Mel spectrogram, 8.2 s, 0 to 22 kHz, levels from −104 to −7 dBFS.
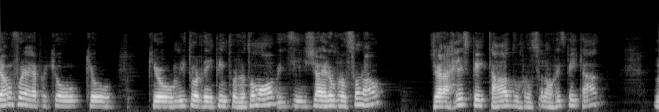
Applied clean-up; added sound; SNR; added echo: neural mask model DeepFilterNet 3.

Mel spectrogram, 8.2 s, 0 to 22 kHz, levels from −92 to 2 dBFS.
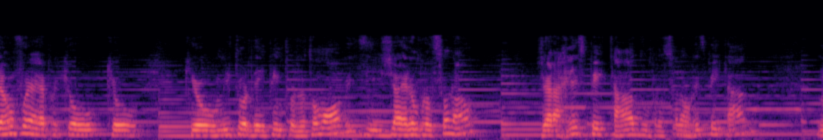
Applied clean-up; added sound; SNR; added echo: none; Piano; 11 dB; none.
